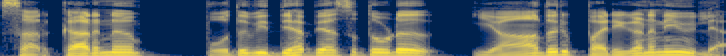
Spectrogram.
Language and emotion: Malayalam, angry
